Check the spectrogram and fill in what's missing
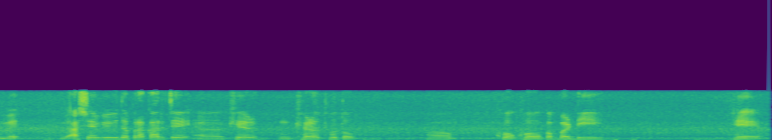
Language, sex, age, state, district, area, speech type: Marathi, female, 30-45, Maharashtra, Nanded, rural, spontaneous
